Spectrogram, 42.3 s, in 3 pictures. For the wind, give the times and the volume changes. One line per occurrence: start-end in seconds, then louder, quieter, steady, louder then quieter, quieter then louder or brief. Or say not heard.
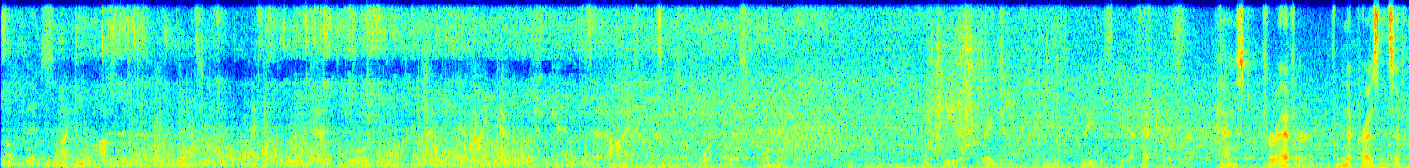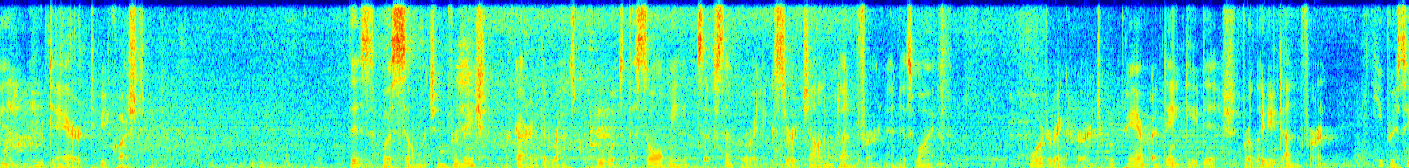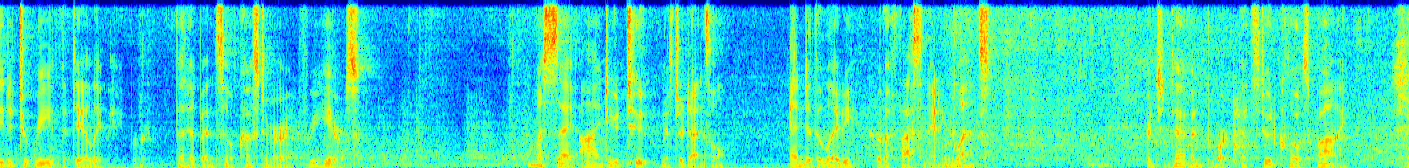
0.0-42.2 quieter.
